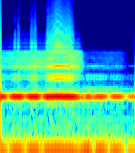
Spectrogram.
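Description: Outro logo sting: one loud, steady electronic tone held at a single pitch over a low hum, with a brief whoosh about three-quarters of a second in.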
